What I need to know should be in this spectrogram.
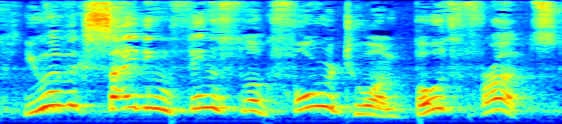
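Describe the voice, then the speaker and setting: Man's voice over noticeable background noise. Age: 30s. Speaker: podcast co-host. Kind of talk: casual chat.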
